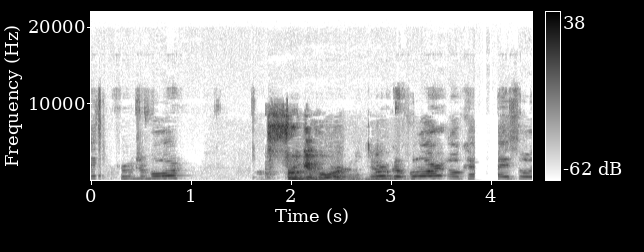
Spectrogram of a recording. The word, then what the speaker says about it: frugivore: Frugivore?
